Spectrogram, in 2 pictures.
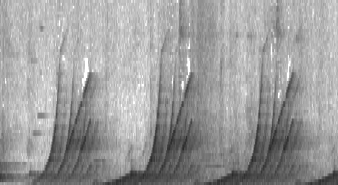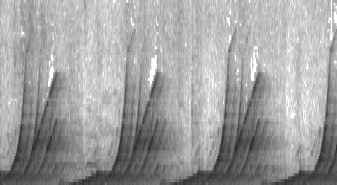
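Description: Electronic stage sound effect played over the hall speakers: a rising sweep that glides from low to high, repeated about once a second.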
